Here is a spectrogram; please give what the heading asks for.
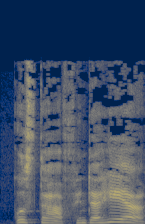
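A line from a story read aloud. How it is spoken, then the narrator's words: Nervous call. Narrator (German): rief der Professor nervös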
